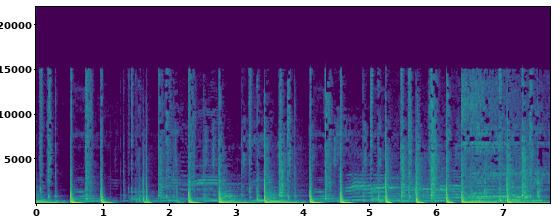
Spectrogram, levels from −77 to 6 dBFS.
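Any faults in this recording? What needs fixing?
Clock drift buffer slips from 0.16 to 6.81 s: clicks about every 0.95 s, likely from two unsynchronised clocks differing by several hundred ppm, dropping or repeating a few dozen samples each time. To prevent it, lock both devices to one word clock or add asynchronous sample-rate conversion between them.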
